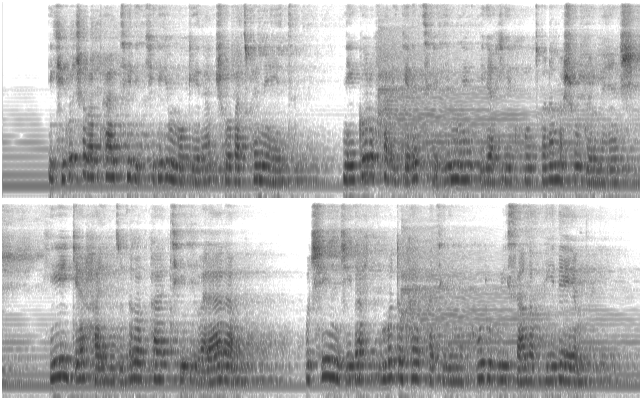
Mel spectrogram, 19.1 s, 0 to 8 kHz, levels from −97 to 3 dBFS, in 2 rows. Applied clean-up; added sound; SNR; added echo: none; Guitar; 17 dB; reverberation time 2.1 s.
